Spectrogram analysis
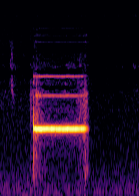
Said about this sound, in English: I'm in right now, so you can talk to me personally. Please start talking at the sound of the beep.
